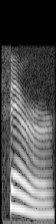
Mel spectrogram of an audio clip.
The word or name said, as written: Farrar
